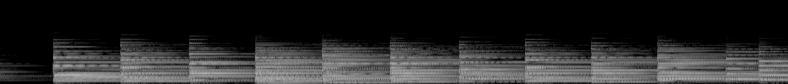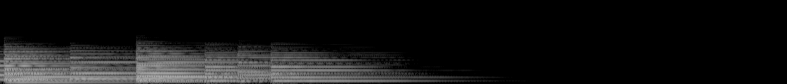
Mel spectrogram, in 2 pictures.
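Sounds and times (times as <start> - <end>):
baroque suite in C major for piano: 0.6 - 12.2.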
